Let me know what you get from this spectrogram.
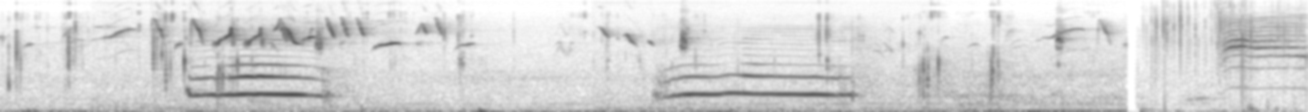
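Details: Playful puppies in a garden let out two drawn-out, level, nasal whines of about a second each, with short squeaky chirps and clicks in between.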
